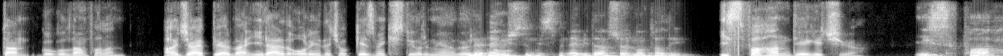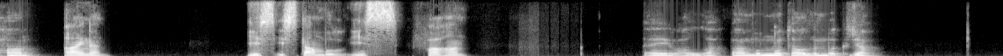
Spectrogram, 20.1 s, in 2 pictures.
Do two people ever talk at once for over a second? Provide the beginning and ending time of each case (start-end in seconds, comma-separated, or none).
none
